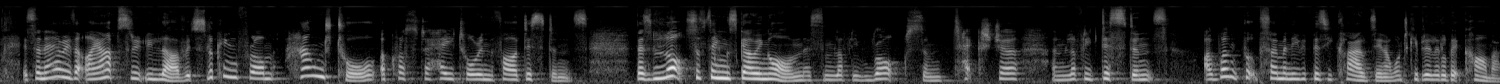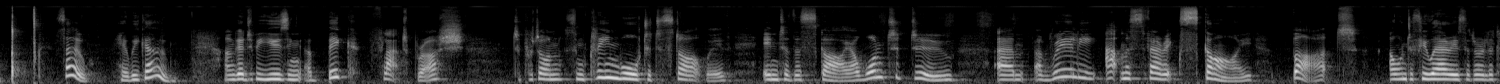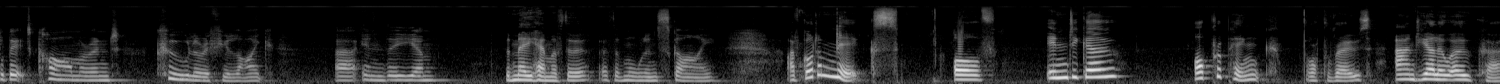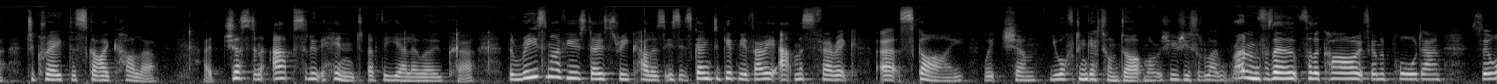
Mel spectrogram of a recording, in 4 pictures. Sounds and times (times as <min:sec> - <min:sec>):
Speech: 0:00.2 - 0:37.2, 0:37.9 - 0:41.3, 0:42.0 - 0:59.9.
